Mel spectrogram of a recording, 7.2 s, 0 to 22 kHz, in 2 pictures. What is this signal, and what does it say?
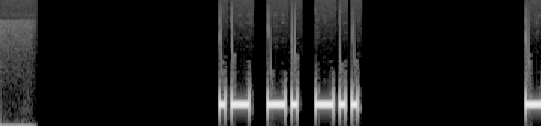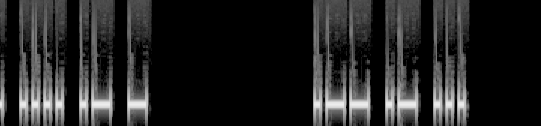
Morse code, heard as a keyed tone, about 30 wpm, 700 Hz. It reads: AND THAT WAS
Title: 4x Word-Spacing - Sentences from Top 200 Words - 30wpm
